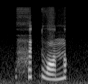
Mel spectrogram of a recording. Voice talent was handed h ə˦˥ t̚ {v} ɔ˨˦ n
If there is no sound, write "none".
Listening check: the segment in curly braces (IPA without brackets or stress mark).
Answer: v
